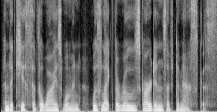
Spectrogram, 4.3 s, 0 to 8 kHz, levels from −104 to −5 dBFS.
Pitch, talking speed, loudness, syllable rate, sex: 145 Hz, 195 wpm, -17 LUFS, 4.5 syllables/s, female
